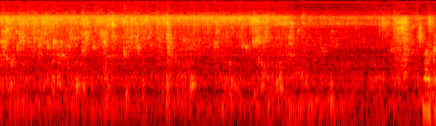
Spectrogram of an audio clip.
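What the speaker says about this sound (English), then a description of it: "Nice hot water." Hot water runs from a tap into a tub, a steady splashing gush with faint clinks and small shifts in flow throughout.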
